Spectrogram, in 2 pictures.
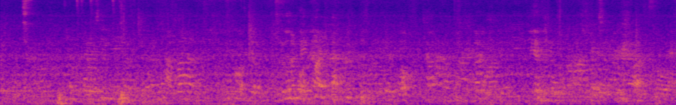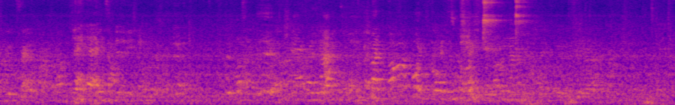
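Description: A woman speaks steadily through a loudspeaker in an echoing room.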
